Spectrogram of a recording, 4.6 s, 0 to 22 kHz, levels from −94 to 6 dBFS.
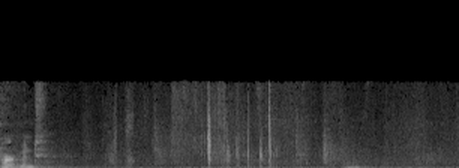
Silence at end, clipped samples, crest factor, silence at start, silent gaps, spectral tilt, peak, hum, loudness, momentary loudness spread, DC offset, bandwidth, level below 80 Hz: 0 s; under 0.1%; 30 dB; 0 s; none; -3.5 dB/octave; -14 dBFS; none; -44 LUFS; 17 LU; under 0.1%; 11.5 kHz; -72 dBFS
